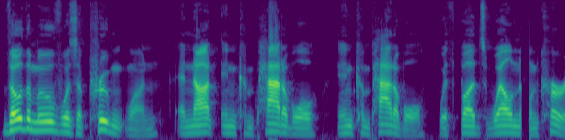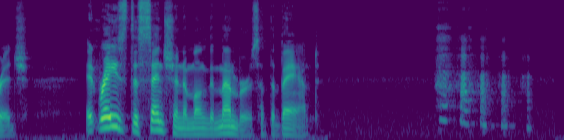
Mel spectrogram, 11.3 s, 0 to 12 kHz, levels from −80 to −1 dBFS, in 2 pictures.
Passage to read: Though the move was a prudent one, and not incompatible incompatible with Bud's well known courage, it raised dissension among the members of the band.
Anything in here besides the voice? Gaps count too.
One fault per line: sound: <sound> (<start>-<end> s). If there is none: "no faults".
sound: dropout (5.2-5.3 s)
sound: laugh (10.0-11.0 s)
